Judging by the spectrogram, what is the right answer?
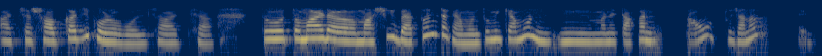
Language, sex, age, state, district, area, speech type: Bengali, female, 18-30, West Bengal, Purulia, rural, conversation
